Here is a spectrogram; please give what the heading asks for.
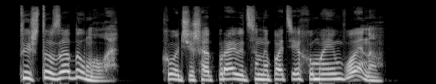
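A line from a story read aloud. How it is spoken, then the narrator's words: Menacing growl. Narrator (Russian): продолжал угрожающе рычать Ронан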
